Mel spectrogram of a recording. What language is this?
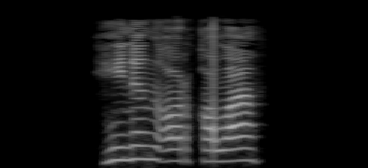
Bashkir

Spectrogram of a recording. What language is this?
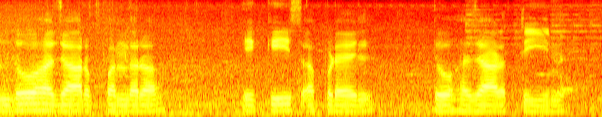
Urdu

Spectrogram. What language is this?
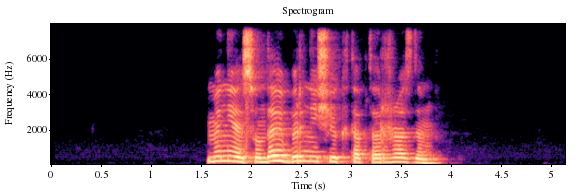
Kazakh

